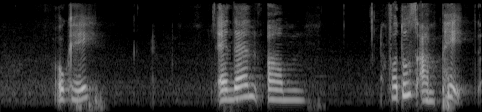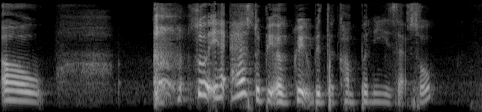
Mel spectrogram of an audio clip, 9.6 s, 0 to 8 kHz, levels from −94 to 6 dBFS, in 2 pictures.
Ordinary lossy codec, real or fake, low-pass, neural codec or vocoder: AAC, 32 kbps; real; 7.2 kHz; none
